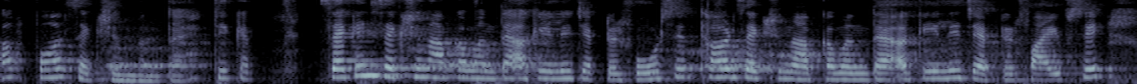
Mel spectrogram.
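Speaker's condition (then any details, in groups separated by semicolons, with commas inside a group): No condition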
